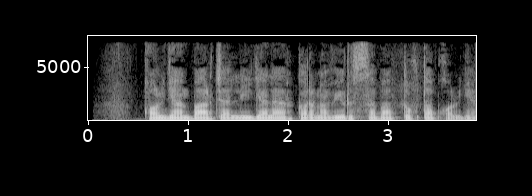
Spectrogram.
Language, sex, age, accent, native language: Uzbek, male, 18-24, Surxondaryo, Uzbek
